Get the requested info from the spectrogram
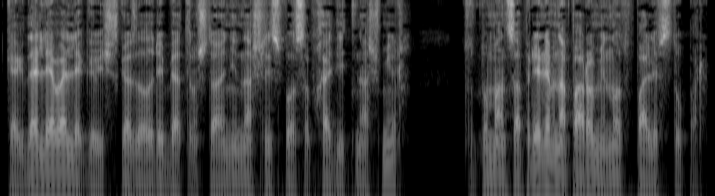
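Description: Очень низкий мужской голос рассказчика. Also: male voice, rumbling low, fairly quick, darkish tone. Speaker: audiobook narrator. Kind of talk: scripted first-person fiction narration with lightly voiced dialogue.

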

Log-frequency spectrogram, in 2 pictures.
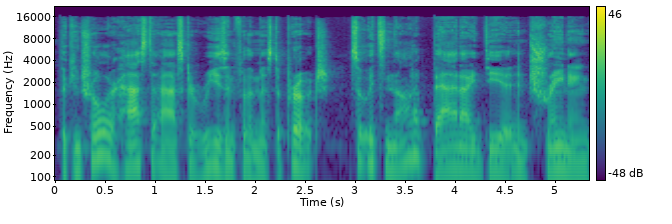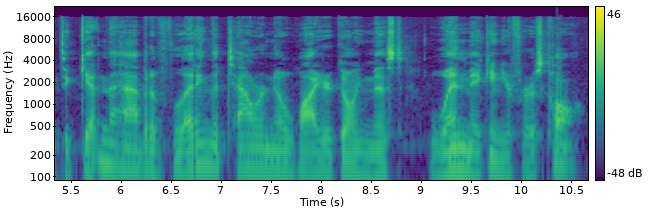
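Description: A man narrating as a flight instructor in a measured, explanatory way over flight footage. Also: mid-range voice.

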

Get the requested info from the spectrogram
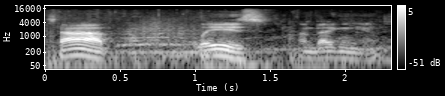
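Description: A man giving casual, sarcastic and excitable gameplay commentary as the host of a gaming video. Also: slow pace. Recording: noisy low-level game recording.

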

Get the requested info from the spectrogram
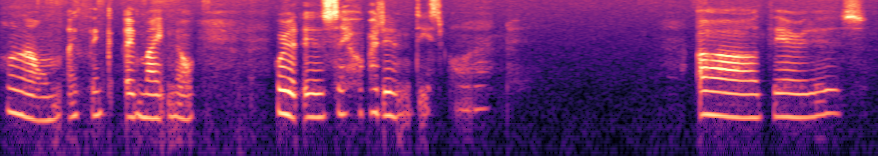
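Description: A young woman with a high, creaky voice gives a casual, unhurried commentary while playing a horse game. Her speech is husky and hesitant, full of fillers, and she often drops to a whisper. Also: flat delivery. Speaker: gamer narrating her horse barn.

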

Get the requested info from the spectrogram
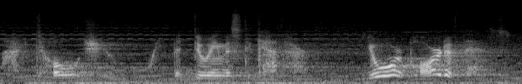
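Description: An actor playing an unhinged, bitter, obsessive serial killer in an audio drama, halting and menacing, moving between breathy hush and outbursts. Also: male voice, a little high, lively intonation. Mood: eager, obsessive. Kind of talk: theatrical audio drama monologue. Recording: echoey reverberant hall, faint music behind.

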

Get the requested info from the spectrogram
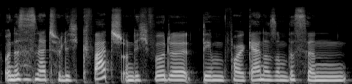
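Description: A woman's voice: medium pitch, flat delivery, moderate pace. A young woman talking casually and informally as a podcast guest, explaining things in conversation. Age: young adult. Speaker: podcast guest, rabbinical trainee.

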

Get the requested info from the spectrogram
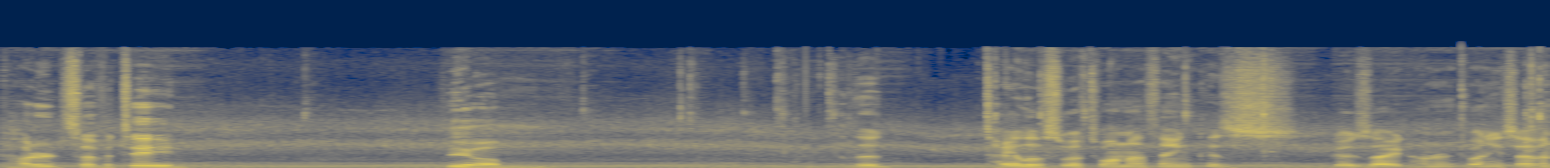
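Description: Casual male gamer with noisy audio. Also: fairly high pitch. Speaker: gaming video host. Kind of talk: casual off-the-cuff game commentary. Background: car engine sounds from a driving game.

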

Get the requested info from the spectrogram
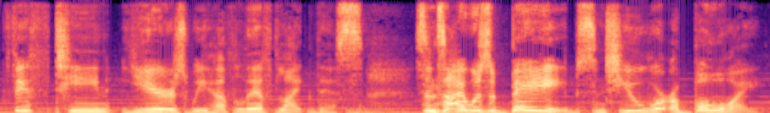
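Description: A woman's voice: on the high side, lively intonation, slow. A proud survivor queen of the sewers, solemn and weary, issuing short commanding lines in an audio drama. Music plays beneath her voice. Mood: grave, bitter. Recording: music under the voice.

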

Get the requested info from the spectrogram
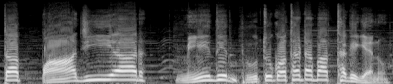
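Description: A man's voice: high voice, wildly swooping pitch, unhurried, faint music behind. A man narrating a scripted comic cartoon story in a wry, theatrical way. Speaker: storyteller host.

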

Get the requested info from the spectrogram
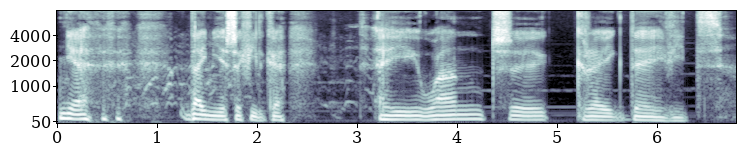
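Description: A man's voice: on the low side, extremely slow, darkish tone. A man playing a hesitant, chuckling quiz contestant in a true-crime podcast reenactment, thinking aloud as he bluffs. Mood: hesitant, musing. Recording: music under the voice.

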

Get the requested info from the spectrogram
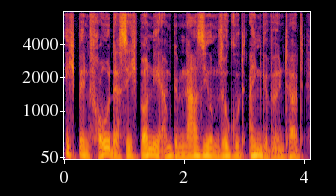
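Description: A man voicing a friendly, caring mother in a children's audiobook, gentle and conversational. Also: extremely low pitch, lively intonation, unhurried, husky, no echo, clean studio sound, full character voice. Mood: chatty, caring.

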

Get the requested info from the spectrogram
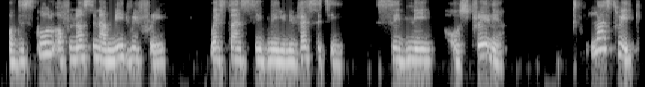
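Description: A middle-aged woman with a Nigerian accent, a native Yoruba speaker, presenting a health program to camera from a small office in a slow, deliberate way. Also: medium pitch, breathy edge, low-quality recording. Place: small office with bookshelves, indoors.

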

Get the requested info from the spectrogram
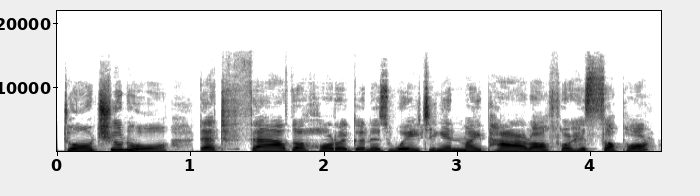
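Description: Woman voicing a blustering fisherman, pitched high. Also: moderate pace, a bit bright, no room sound, studio quality. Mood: commanding. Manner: exclamatory, folksy, emphatic scolding. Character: hot-tempered Irish peasant fisherman, grown man, blustering and wheedling. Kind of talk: storybook character voice.

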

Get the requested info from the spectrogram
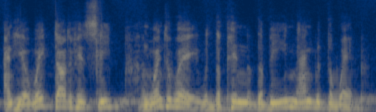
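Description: A man narrating scripture as part of an audio drama, solemn, measured and formal. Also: fairly high pitch, expressive. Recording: dull, faintly noisy cassette recording.

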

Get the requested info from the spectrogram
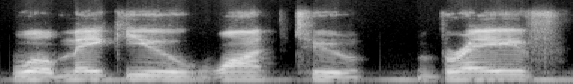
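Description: A man's voice: medium pitch, little pitch movement, drawn-out words, clear, resonant tone. Man in his forties, plain talk on a dull line. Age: 40s. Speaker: formerly incarcerated interviewee. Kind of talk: testimony on a video call. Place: dark room with red backdrop. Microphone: webcam on a video call.

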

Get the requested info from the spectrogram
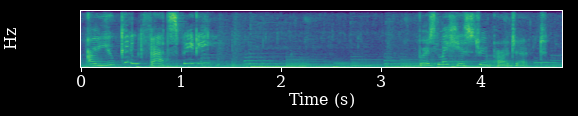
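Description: Lady doing a little kid schoolgirl, high chattery voice, comic dub, music behind. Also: huge pitch swings, measured pace, full character voice. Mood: chattering. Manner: chattering, childlike, insistent. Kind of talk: motion comic voice acting.

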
